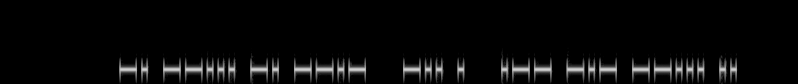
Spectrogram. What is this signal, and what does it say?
Morse code, heard as a keyed tone, about 22 wpm, 700 Hz. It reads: N7NQ DE WK7I
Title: USA Callsign DE Callsign - 4 Characters - 22wpm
